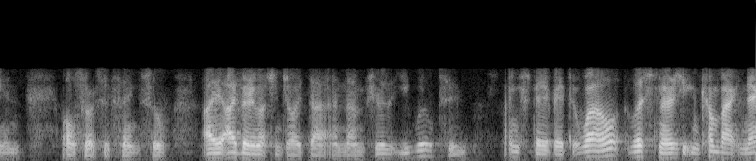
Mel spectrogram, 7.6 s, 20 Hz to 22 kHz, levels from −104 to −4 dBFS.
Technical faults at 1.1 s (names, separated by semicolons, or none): GSM full-rate codec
